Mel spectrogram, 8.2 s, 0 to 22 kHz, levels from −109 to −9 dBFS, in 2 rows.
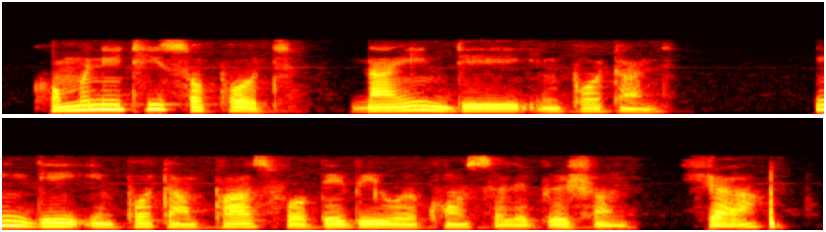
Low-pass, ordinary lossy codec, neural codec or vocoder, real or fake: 5.4 kHz; none; none; real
